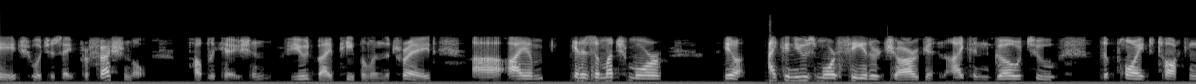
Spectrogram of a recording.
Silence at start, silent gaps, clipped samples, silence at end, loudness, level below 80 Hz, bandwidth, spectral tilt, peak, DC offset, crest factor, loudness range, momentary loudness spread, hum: 0 s; none; under 0.1%; 0 s; -21 LUFS; -44 dBFS; 11 kHz; -4 dB/octave; 0 dBFS; under 0.1%; 22 dB; 3 LU; 10 LU; none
